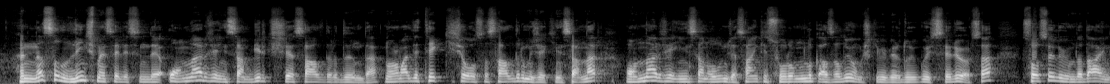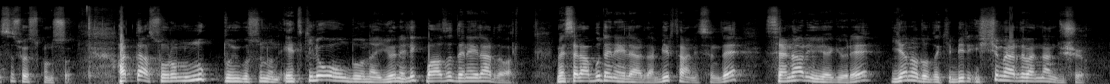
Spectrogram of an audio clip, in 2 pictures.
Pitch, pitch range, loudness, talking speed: 140 Hz, 120-160 Hz, -16 LUFS, 145 wpm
